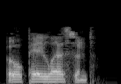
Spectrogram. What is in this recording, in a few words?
"opalescent", English; adjectives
